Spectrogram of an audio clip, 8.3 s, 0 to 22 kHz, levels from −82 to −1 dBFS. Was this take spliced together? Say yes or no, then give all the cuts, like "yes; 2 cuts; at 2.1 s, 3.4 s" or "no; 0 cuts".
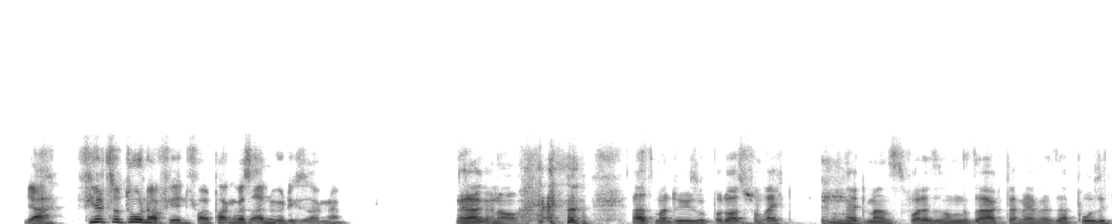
no; 0 cuts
